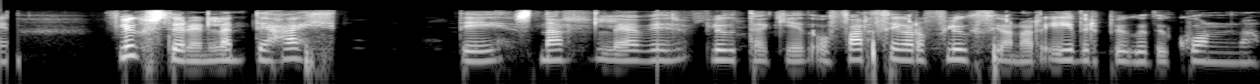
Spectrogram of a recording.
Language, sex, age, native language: Icelandic, female, 20-29, Icelandic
